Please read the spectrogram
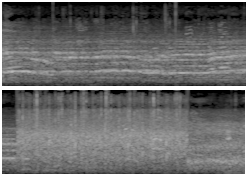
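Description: Stadium crowd of football supporters singing a chant together in long, gliding notes. About three seconds in, it switches abruptly to a loud wash of applause and cheering, which cuts off suddenly about two seconds later.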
